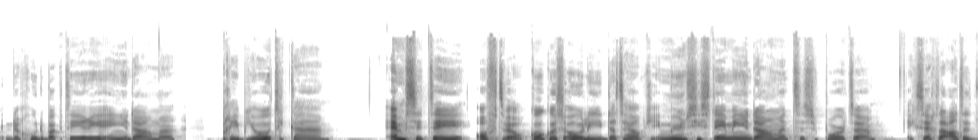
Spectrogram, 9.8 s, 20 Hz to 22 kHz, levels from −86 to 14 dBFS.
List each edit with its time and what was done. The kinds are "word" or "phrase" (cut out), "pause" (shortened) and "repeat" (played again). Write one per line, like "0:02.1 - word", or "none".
0:02.0 - pause
0:04.7 - pause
